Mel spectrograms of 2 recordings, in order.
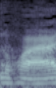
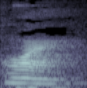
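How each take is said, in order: First: The word has a low, heavy, glottalized tone. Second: The word has a low falling tone. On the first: It means fire or anger. "dấu nặng" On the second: It means to be in harmony. "là dấu huyền"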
